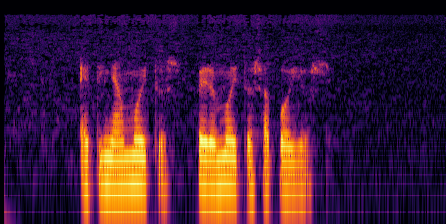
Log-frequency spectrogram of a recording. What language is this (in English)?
Galician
